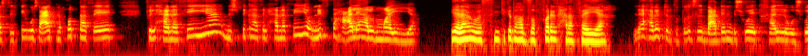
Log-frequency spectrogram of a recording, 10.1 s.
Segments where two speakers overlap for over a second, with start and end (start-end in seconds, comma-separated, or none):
none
